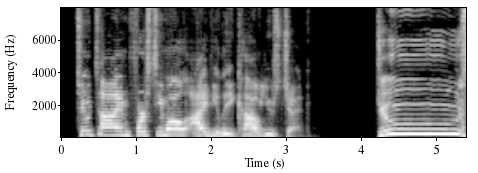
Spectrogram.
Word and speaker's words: Juszczyk: I was like, it's Juszczyk. He's like, what? Juszczyk.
